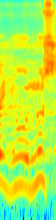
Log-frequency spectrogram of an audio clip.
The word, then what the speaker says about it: یونس: تلفظ اس کا یونس ہے، نون کے اوپر پیش ہے، اور یہی نام ہے جو ہم رکھتے ہیں.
